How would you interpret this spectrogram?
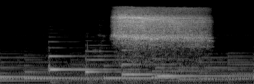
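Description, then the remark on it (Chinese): A single drawn-out shushing hiss, loud and close, lasting about a second over a soft, steady musical background with no talking. “嘘，”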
